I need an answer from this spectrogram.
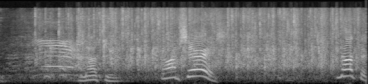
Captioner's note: applause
